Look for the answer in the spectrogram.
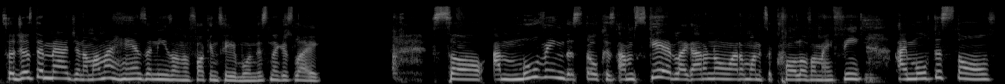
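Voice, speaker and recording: A woman, co-hosting a podcast and telling a loud, profane story, acting out the people in it. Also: fairly high pitch, brisk, no echo. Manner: profane, lively storyteller, acts out quoted voices. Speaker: podcast co-host.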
